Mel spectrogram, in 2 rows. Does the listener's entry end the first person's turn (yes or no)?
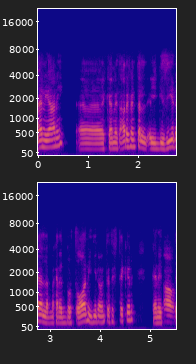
no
